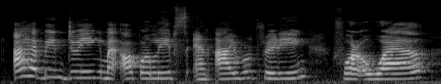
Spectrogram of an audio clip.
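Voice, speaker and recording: Projecting her voice, a woman with a non-native accent speaks at a fairly slow pace. Her high pitch carries a bright, sharp tone and fairly even intonation. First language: not English. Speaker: beauty tutorial creator. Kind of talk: casual tutorial talk to camera.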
